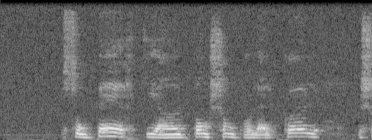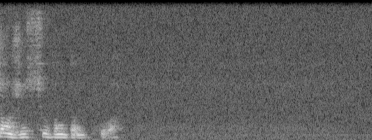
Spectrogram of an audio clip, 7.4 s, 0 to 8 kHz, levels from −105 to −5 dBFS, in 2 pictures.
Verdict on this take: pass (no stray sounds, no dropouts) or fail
pass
